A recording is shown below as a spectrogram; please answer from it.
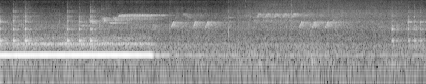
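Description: Orchestra playing: a loud held note stops abruptly about three seconds in. After it, much quieter high, bird-like chirping figures are left, repeated in short runs.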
